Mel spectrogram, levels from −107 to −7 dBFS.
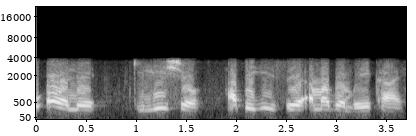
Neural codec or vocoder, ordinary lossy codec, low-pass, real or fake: none; Opus, 16 kbps; 3.6 kHz; real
